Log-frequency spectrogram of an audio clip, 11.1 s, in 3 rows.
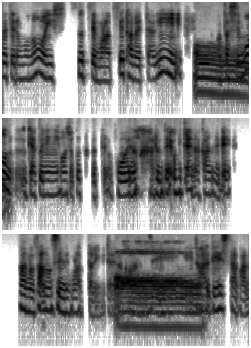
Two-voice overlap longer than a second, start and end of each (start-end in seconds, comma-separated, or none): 9.1-10.5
